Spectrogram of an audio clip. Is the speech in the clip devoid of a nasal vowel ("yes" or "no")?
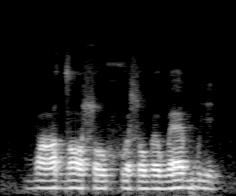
yes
